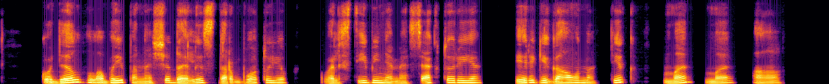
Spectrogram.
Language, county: Lithuanian, Telšiai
